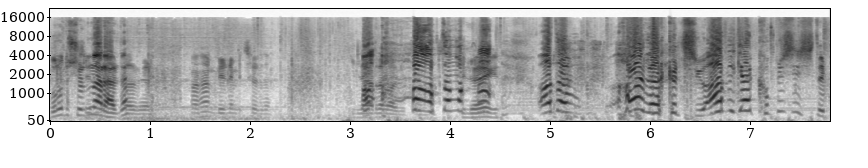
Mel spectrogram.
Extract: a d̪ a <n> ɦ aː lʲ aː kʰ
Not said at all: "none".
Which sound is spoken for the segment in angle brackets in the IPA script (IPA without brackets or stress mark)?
m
